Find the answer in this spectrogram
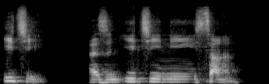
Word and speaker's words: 一: the case of numbers the chinese pronunciation is more often used so if you want to count in japanese you would say ichi as an et me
